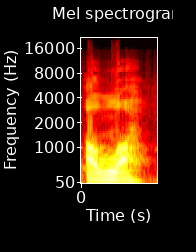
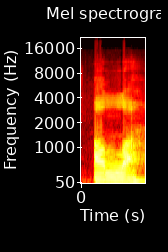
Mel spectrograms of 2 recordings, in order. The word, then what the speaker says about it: Allah: L ada yang menuliskan A lagi kemudian H dibacanya tetap mengembalikan kepada diksi aslinya, tulisan aslinya dalam bahasa Arab ya itu Allah. Ingat ya Allah.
